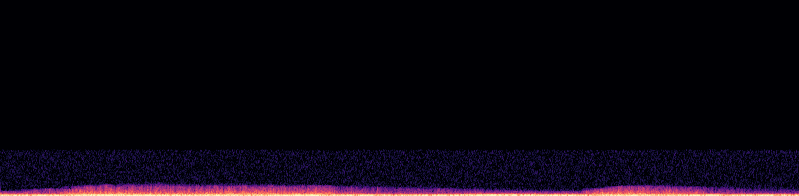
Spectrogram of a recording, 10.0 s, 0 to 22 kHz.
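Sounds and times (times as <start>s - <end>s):
low rumble: 0.0s - 9.9s.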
